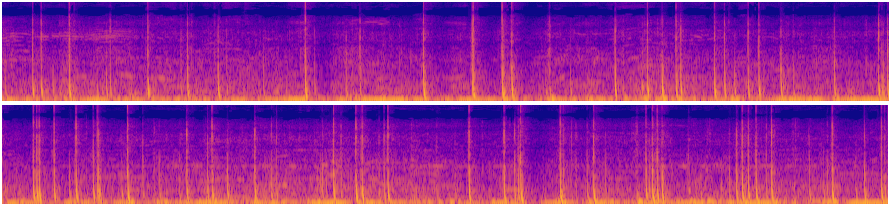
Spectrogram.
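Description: Large aerial fireworks display: shells bursting in rapid, overlapping bangs, several a second, over a continuous deep rumble.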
